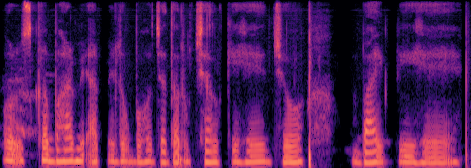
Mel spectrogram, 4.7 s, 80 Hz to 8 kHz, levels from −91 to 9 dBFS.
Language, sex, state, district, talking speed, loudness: Hindi, female, Arunachal Pradesh, Papum Pare, 150 wpm, -21 LUFS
